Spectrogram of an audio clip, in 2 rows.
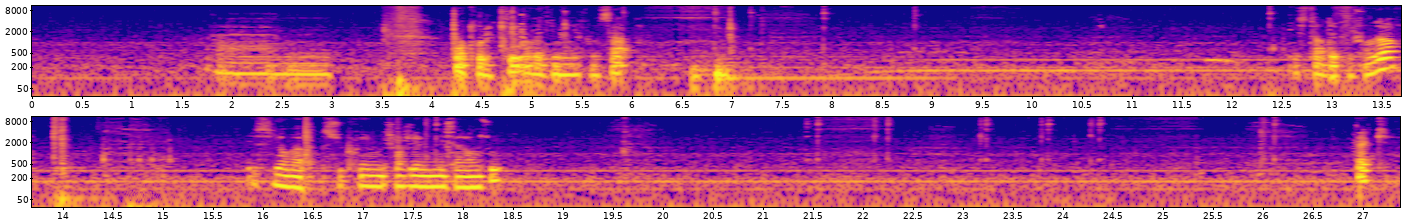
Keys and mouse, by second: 4.7 ctrl+t, 6.0 click, 7.2 click, 8.9 click, 13.9 Return, 13.9 KP_Enter, 17.7 click, 21.5 click, 23.2 click, 26.0 click.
